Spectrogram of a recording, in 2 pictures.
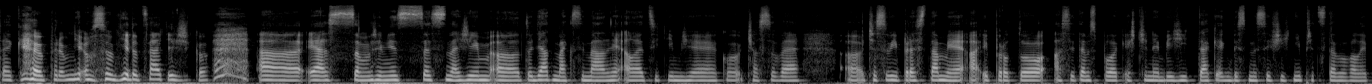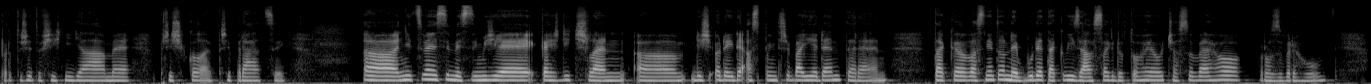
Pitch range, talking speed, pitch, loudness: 185-200 Hz, 145 wpm, 190 Hz, -26 LUFS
